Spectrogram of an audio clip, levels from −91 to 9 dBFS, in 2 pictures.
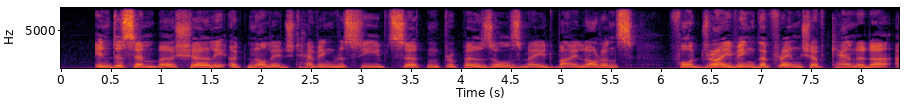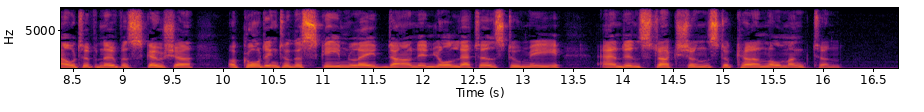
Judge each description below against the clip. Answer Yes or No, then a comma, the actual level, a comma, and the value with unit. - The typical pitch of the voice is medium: No, low, 130 Hz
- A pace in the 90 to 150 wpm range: Yes, slow, 135 wpm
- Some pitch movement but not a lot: Yes, average, 3.3 semitones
